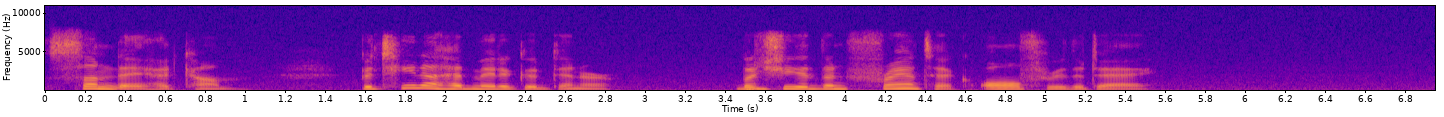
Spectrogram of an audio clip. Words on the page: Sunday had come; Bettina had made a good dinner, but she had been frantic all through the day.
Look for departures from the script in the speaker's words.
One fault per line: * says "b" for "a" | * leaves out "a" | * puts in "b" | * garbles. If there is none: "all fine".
all fine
